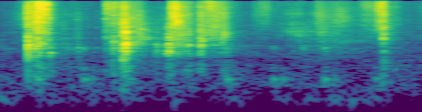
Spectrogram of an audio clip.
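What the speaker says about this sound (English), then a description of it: "They shuffle very nicely, though." A deck of Fountain Tarot cards is shuffled close up in a few quick papery riffles and flicks, with short bursts separated by brief pauses and no voices.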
